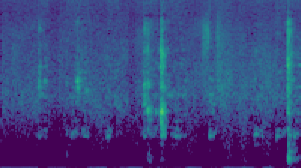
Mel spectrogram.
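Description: Near silence with a few faint computer keyboard clicks: two about two seconds in and a sharper one near the end, as keys are pressed to switch to the accounting software and enter a quantity.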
